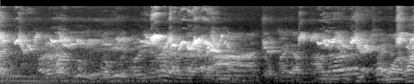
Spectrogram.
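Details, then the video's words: Red-whiskered bulbul in the style known as counting phrases, with bright whistled, warbling notes repeated in quick bursts, mixed with background music and lower voices. "เสียงนกกรงหัวจุก นกกรงหัวจุกนับดอก"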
